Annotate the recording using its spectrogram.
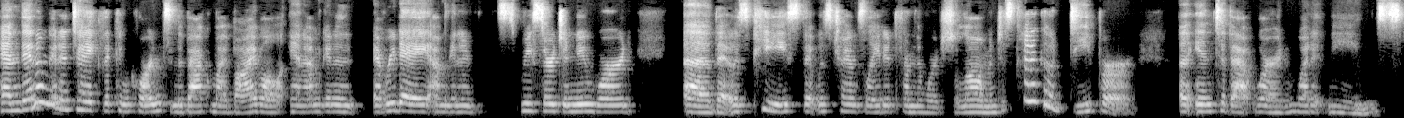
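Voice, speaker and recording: A woman with an American accent speaks in a normal speaking voice, her medium pitch carrying fairly even intonation at a moderate pace. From New Mexico, US. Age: 60s. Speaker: novelist. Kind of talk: interview. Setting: video call.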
